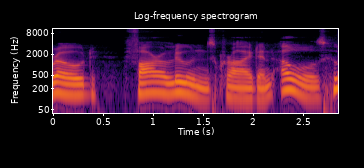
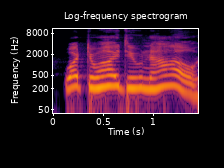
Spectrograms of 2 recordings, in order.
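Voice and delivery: raised, higher anxious question; worried boy voice; 9 semitones higher, 7 dB louder than usual. Acted. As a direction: ask it high and helpless. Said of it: "he asked".

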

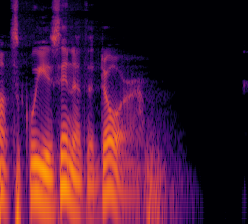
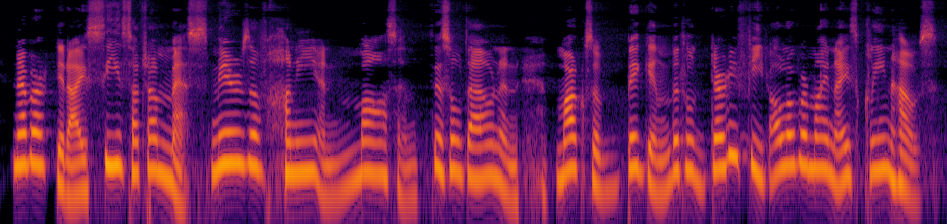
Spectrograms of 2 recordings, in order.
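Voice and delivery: higher, prim mouse voice; higher prim little mouse; fussy little mouse; 10 semitones higher than usual. Acted. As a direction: politely refuse the greedy guest. Mouse dismayed by mess.

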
